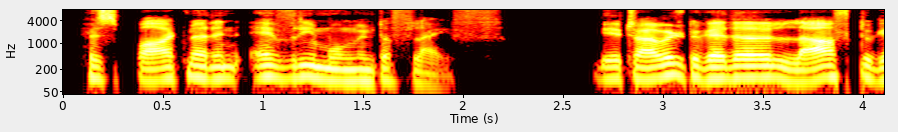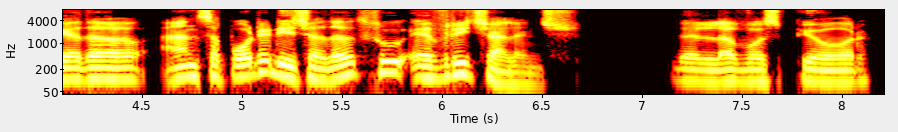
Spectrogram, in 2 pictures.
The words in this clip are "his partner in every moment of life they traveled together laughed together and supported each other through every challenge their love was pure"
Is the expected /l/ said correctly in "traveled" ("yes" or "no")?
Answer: yes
